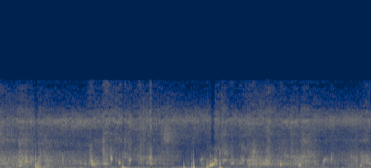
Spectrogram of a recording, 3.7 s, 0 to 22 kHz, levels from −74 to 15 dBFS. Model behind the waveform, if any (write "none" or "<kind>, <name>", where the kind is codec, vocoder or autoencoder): codec, SNAC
